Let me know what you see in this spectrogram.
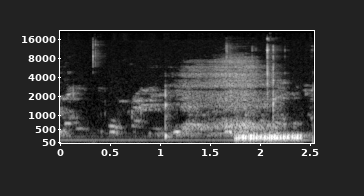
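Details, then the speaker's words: A low, drawn-out rumbling gurgle under faint room noise from a person's stomach while they are talking; stomach growling, ordinary bowel sounds. "okay that's my tummy growling if you hear that"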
